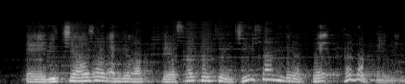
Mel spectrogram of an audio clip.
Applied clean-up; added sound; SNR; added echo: neural separator model SepFormer DNS4.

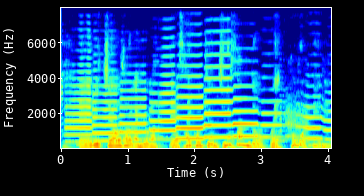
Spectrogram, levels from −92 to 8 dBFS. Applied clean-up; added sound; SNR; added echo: classical method WPE with log-MMSE.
